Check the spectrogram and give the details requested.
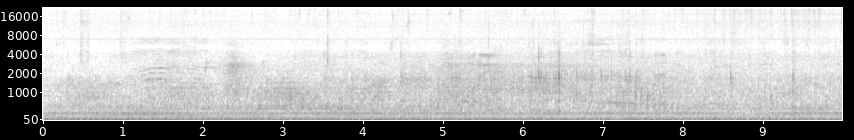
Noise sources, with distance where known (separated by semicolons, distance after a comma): background noise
